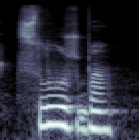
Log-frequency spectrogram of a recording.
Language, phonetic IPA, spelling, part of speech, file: Ukrainian, [ˈsɫuʒbɐ], служба, noun, Uk-служба.ogg
- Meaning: 1. service 2. employment, job 3. office, work 4. duty 5. divine service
